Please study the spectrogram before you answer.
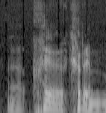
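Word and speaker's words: חרם: 여호수아서에 이제 오늘 우리 본문에서도 읽은 그 말씀 중에 헤렘이라는 히브리어가 있는데, 이게 이제 저주받은 물건 혹은 완전히 받쳐진 물건 이라는 뜻입니다. 헤렘이 이제 정확하게는 키에 가까운 크 발음이 들어가는 크렘 이런 거에 비슷합니다.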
